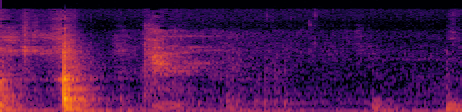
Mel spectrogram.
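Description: A couple of sharp knocks in the first half second from a wooden-framed painting being set down and handled.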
